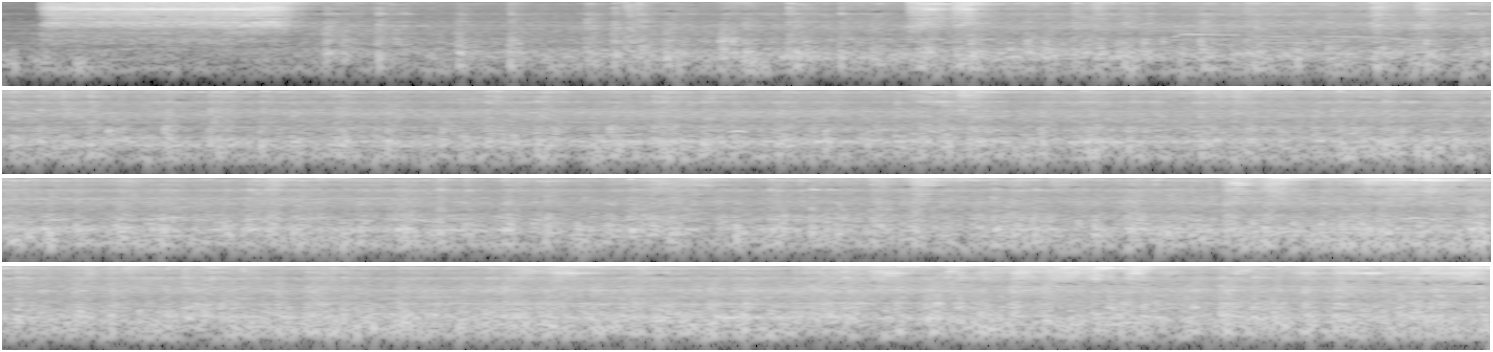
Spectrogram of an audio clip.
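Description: Vande Bharat Express electric multiple-unit trainset rolling past, a steady rushing of wheels on rails with clacks over the rail joints, growing gradually louder as the coaches go by.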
